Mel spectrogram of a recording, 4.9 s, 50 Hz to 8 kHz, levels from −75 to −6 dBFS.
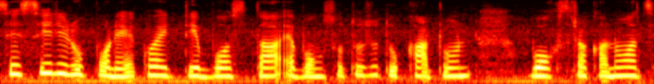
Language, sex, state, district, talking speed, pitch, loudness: Bengali, female, Tripura, West Tripura, 145 wpm, 255 Hz, -17 LUFS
